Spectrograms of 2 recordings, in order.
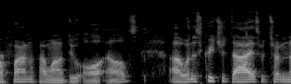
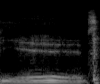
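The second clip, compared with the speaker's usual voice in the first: put-on trailer voice, much lower and quieter; 5 semitones lower, 5 dB quieter than usual. While going through cards, try to sound like the Honest Trailers guy voice. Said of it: "trying to sound like the guy from Honest Trailers".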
